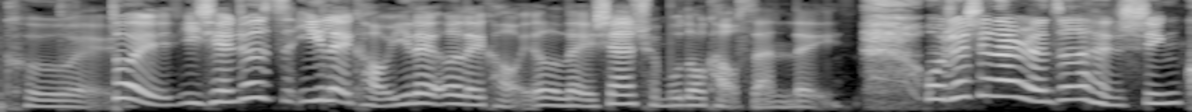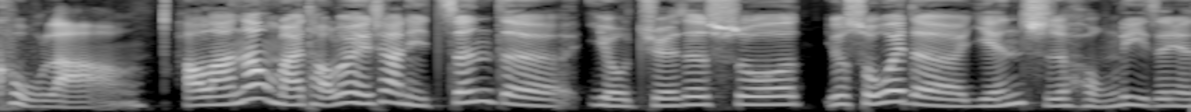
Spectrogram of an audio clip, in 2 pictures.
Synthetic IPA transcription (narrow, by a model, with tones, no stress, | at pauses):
kʰɤ˥e˨˩ɪt̪we˥˩ɪi˨˩t͡ɕʰjɛ˧˦t͡ɕo˥˧ʊʂ̩˥ʈ͡ʂɻ̩˥˩i˥le˥˩ɪkʰɑ˨˩ʊi˥le˥˧ɪə˥˧le˥˩ɪkʰɑ˨˩ʊə˥˧le˥˩ɪɕjɛ˥˧na˥˩t͡ɕʰɛ˧˥p̬u˥˧t̪o˥ʊkʰɑ˨˩ʊsa̰˦nle˥˩ɪwɔ˨˩t͡ɕɥɛ˧˥ə˧ɕjɛ˥˧na˥˩ɻə˧˥nʈ͡ʂə˥nd̪ə˨˩xə˨˩nɕi˥ŋkʰu˨˩lɐ̰˦hɑ˨˩ʊlɐ˦na˥˩wɔ˨˩mə˦la˧˥t̪ʰɑ˨˩ʊwə˥˩ni˧˥ɕja˥˩ni˨˩ʈ͡ʂə˥nd̪ə˨jo˨˩ʊt͡ɕɥɛ˧˥d̪ə˨ʂwɔ˥jo˨˧˥ʊswɔ˨˩˦we˥˩ɪd̪ə˩jɛ˧˥nʈ͡ʂɻ̩˧˥xʊ˧˦ŋli˥˧˩ʈ͡ʂə˥˧˩ɛ˥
